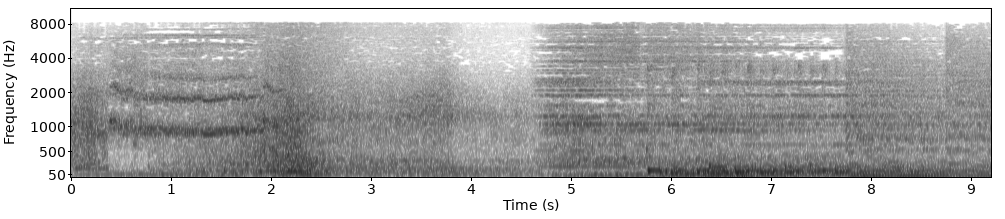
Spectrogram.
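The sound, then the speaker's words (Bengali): A car skidding to a sudden stop as someone steps in front of it: a loud, wavering tire squeal, followed by continuing rough engine and road noise. “রকির গাড়ির ঠিক সামনে চলে এসেছে কেউ একজন, আরেকটু হলে চাপা পড়ত এমন অবস্থা।”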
